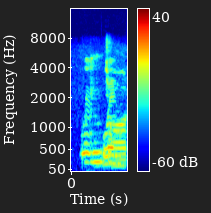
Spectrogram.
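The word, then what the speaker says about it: 왼쪽: Kalau yang sebelah kiri, Wencok. Oroncer. Wincek. wencok. Wincek. Wencok. Wencok. Wencok. Karena itu hurufnya O dan I ya. Jadi dibacanya we. Wencok.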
